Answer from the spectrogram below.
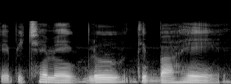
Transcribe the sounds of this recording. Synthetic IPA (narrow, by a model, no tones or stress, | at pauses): kepiːt͡ʃʰemẽeːk̚bluːd̪ɪbːaɦɛː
